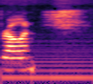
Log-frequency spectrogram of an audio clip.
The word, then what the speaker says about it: Rowan: So her parents are Jack and Barbara Rowan, depending on where you looked for the pronunciation, but I'm going to pronounce it as Rowan.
